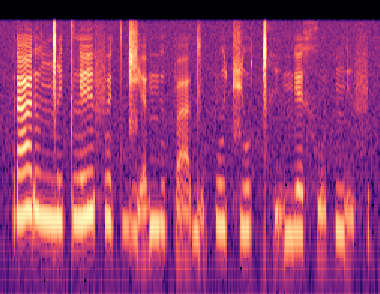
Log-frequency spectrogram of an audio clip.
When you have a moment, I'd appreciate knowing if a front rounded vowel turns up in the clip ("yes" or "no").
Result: yes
